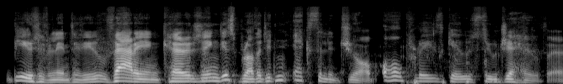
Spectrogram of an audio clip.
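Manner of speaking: adopted British English accent. Asked to do accents, the speaker performs a quote in a British accent. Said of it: "I have to do British accent".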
